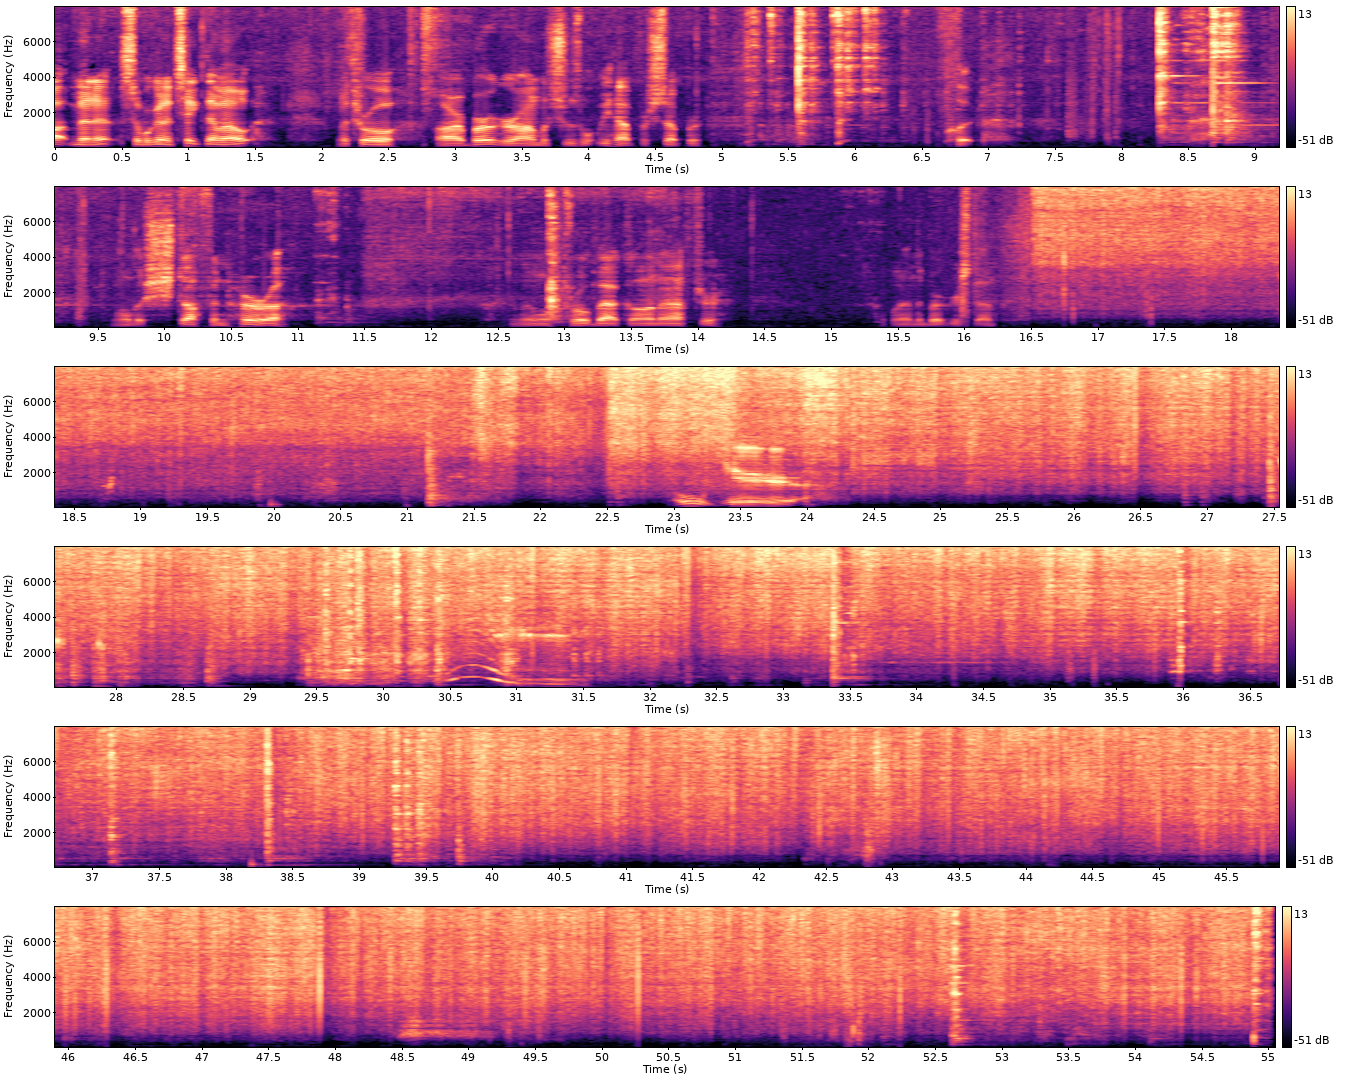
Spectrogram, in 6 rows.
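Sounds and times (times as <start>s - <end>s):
patty sizzling in a pan: 0.6s - 13.9s, 16.1s - 55.0s.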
